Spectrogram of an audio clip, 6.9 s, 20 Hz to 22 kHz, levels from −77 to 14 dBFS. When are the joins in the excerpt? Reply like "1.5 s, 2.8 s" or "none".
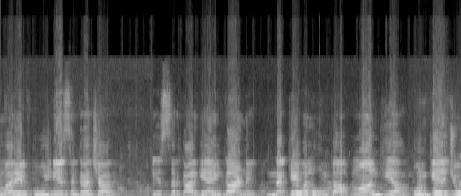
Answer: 2.3 s, 3.9 s, 6.1 s

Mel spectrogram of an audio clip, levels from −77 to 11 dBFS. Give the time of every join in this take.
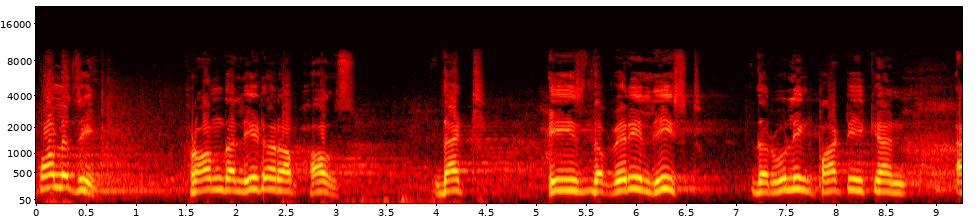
none

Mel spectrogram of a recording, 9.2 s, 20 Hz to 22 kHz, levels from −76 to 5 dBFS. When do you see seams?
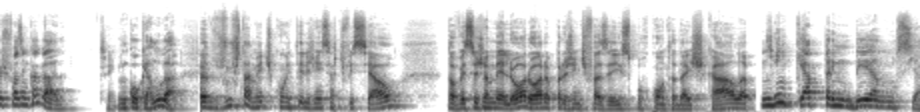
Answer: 2.0 s, 7.6 s

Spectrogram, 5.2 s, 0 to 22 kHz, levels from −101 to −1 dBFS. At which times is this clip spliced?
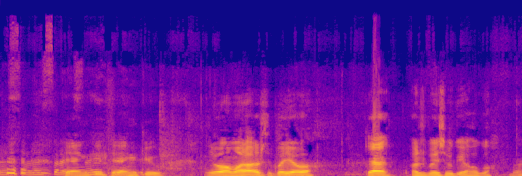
none

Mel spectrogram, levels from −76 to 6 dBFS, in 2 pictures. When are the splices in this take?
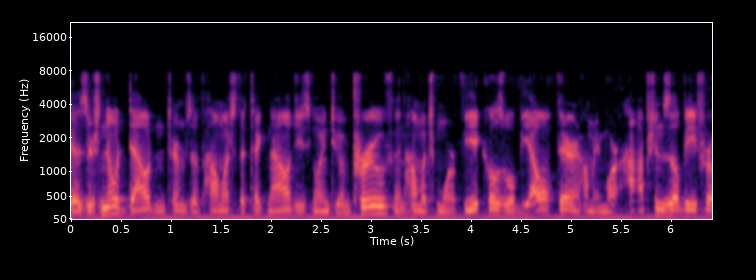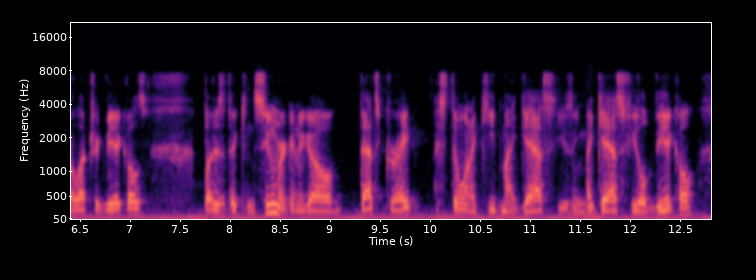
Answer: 11.5 s

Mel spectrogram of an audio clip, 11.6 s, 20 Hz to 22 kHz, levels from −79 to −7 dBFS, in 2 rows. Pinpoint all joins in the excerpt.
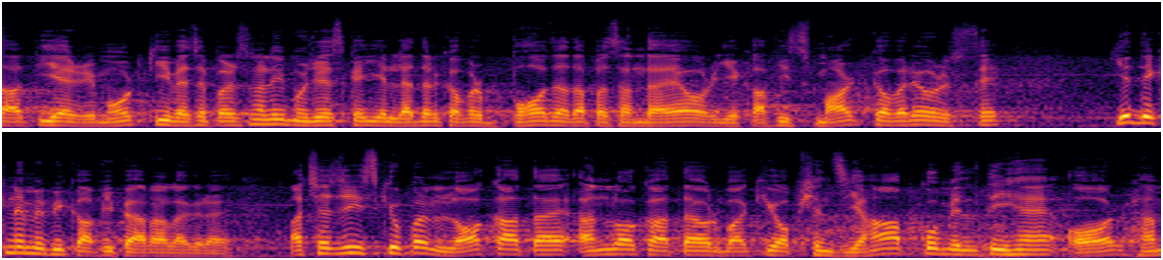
none

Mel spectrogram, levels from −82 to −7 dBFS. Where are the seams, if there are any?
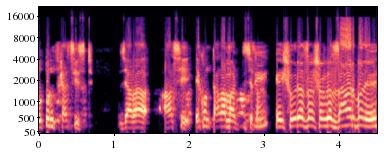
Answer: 2.9 s

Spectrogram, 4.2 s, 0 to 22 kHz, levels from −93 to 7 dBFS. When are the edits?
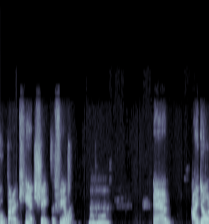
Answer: none

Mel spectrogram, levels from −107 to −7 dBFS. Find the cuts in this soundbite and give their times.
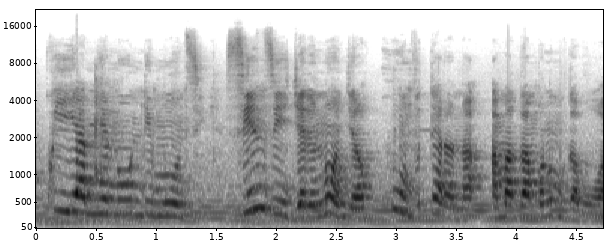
none

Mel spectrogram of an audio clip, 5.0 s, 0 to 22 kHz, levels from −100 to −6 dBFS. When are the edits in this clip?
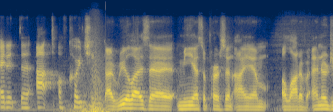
1.4 s, 2.6 s

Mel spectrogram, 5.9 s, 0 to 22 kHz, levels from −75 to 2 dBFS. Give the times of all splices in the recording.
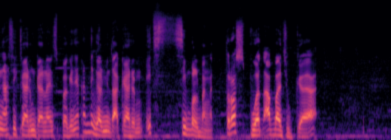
3.2 s

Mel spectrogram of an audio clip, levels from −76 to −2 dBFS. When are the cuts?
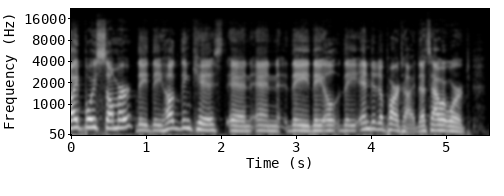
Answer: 0.9 s

